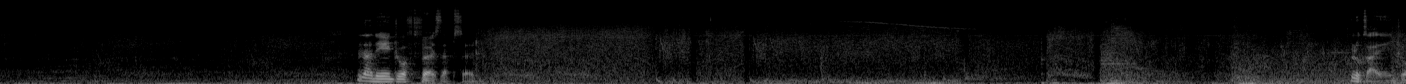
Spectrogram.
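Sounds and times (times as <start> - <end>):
rumbling aircraft and explosions: 0.0 - 14.0
sharp impacts: 0.7 - 14.0
falling whistle: 5.2 - 13.1.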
